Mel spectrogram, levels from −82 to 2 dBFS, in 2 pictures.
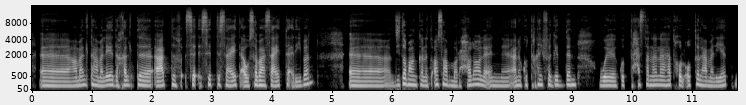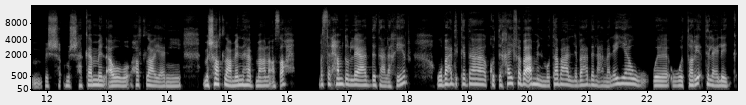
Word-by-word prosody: آآ 150 -1 +2
عملت 165 +5 -1
عملية 170 0 +1
دخلت 165 +2 -2 0.3
قعدت 155 +4 +5
ف 165 - -4
س - - -2
ست 185 0 -3
ساعات 165 -1 0
أو 145 - +4
7 170 +3 +4
ساعات 150 0 0
تقريبًا، 155 - -2 0.6
آآ 150 -1 +1
دي 170 +3 -6
طبعًا 190 -2 +4
كانت 165 -3 -4
أصعب 185 -1 0
مرحلة، 170 +6 -1
لإن 150 -3 -2
أنا 150 +1 -2
كنت 165 0 -8
خايفة 180 +2 -2
جدًا، 175 +2 -1 0.4
وكنت 160 0 -1
حاسِّة 180 0 -3
إن 170 - -1
أنا 175 -1 -1
هادخُل 170 -2 -1
أوضة 160 - -4
العمليات 160 -2 -1 0.3
مش 150 0 -5
مش 150 -1 -5
هاكمِل 170 +1 +1
أو 145 +1 +2
هاطلع 170 -2 0
يعني 140 0 -4 0.4
مش 170 +4 +3
هاطلع 195 -5 +5
منها 170 +2 +2
بمعنى 155 0 -1
أصحّ، - - -2 0.4
بس 190 +2 -4
الحمد 205 +1 +2
لله 185 -1 +1
عَدّت 170 -1 +2
على 140 -1 -3
خير، 190 - -4 0.4
وبعد 195 +4 +2
كده 200 -1 +1
كنت 175 -2 -4
خايفة 220 +5 +1
بقى 200 0 +9
من 200 -3 +2
المُتابعة 190 +5 0
اللي 160 -3 -4
بعد 175 +2 -3
العملية، 180 +8 -1
و 190 -6 -2 0.4
وطريقة 160 - 0
العلاج، 155 -4 -1
165 Hz, 155 wpm, -24 LUFS, 155-180 Hz, 0.6 s, بقى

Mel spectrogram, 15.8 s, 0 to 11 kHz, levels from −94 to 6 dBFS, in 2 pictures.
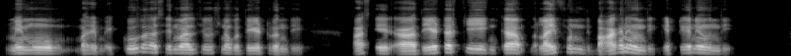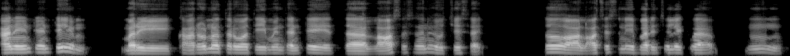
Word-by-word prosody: మేము 135 0 0 0.4
మరేమో 125 -2 -7
ఎక్కువగా 170 +3 -4 0.2
సినిమాలు 145 -1 +1
చూసిన 140 +1 -12
ఒక - - -5
థియేటరుంది. 115 -4 -4 0.6
అసలీ - - -4 0.2
ఆ - - +7 0.2
థియేటర్‌కి 150 +5 +3 0.2
ఇంకా 150 +3 +6 0.3
లైఫ్ 145 - +5
ఉంది. 150 -6 -11
బాగనే 145 +9 +4
ఉంది. 120 -4 -8
గట్టిగానే 150 +2 -1
ఉంది. 120 -2 -13 0.6
కానీ 150 +1 +7
ఏంటంటే, 165 +3 0 0.7
మరి 130 0 +6 0.4
కరోనా 150 +7 +2
తర్వాత 145 -1 0
ఏమైందంటే 135 +1 -3 0.3
దా 115 - +4 0.2
లాసెస్ 150 +7 0
అనేవి 160 +2 -6
ఒచ్చేశాయి. 410 +5 -8 0.6
సో, 165 - 0 0.2
ఆ - - +4
లాసెస్‌ని 155 +3 -4
భరించలేక 140 +2 -3 0.6
హ్మ్. 155 -4 -10
145 Hz, 120 wpm, -24 LUFS, 130-160 Hz, 0.7 s, ఆ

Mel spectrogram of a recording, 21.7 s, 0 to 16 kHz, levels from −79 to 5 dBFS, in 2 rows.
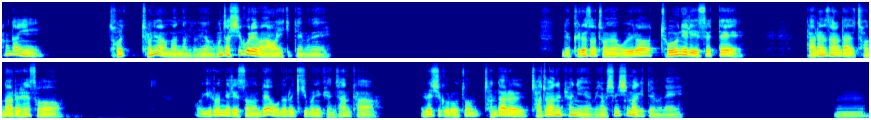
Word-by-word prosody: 상당히 160 - -1 0.8
절 120 +2 -1 0.2
전혀 180 +2 +2
안 - - -2
만납니다. 90 -4 -4
왜냐하면 95 +1 -4
혼자 145 0 +3
시골에 190 0 +6
나와 95 -6 +3
있기 95 - -8
때문에. 90 -4 -7 2.8
네. 110 - -6
그래서 135 +2 +3
저는 115 -2 0
오히려 125 +5 +2
좋은 135 +5 +5
일이 140 -5 +6
있을 125 +4 0
때 130 -3 +2 0.8
다른 130 +7 +2
사람들한테 125 -6 +2
전화를 110 +2 0
해서 105 -4 -2 1.6
어 100 - -12
"이런 135 +6 -1
일이 125 -2 0
있었는데 110 +5 0
오늘은 115 -7 0
기분이 110 0 -4
괜찮다." 95 -2 -6 0.5
이런 115 +3 0
식으로 110 -5 -2
좀 125 -5 -5
전달을 115 -3 +1
자주 115 +4 -1
하는 140 +1 +2
편이에요. 140 -10 -2
왜냐하면 90 +2 -5
심심하기 150 - +1
때문에. 85 -5 -9 1.9
음. 95 0 -11
115 Hz, 280 characters per minute, -23 LUFS, 100-130 Hz, 2.8 s, 시골에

